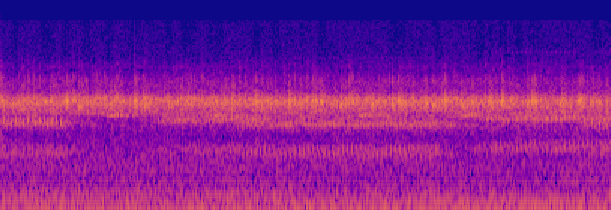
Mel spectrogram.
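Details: Tree frogs in a nighttime North Carolina swamp, calling as a dense, even, high-pitched chorus with a fainter lower trill running underneath, steady throughout.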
